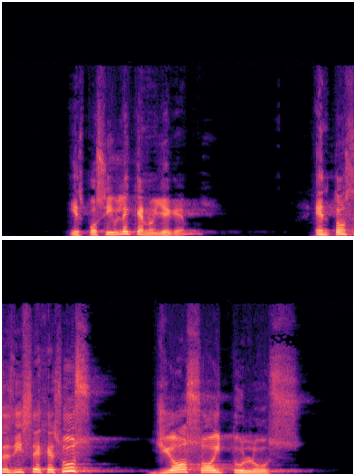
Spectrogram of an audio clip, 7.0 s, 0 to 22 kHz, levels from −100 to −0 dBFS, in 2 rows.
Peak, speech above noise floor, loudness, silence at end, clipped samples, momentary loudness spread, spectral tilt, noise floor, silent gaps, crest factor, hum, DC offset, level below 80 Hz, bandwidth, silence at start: -2 dBFS; over 74 dB; -17 LUFS; 0.6 s; under 0.1%; 13 LU; -5 dB/octave; under -90 dBFS; none; 18 dB; none; under 0.1%; -54 dBFS; 15.5 kHz; 0.7 s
